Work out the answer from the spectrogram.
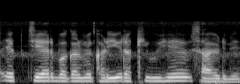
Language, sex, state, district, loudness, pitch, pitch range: Hindi, male, Bihar, Gaya, -16 LUFS, 155 Hz, 150-165 Hz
